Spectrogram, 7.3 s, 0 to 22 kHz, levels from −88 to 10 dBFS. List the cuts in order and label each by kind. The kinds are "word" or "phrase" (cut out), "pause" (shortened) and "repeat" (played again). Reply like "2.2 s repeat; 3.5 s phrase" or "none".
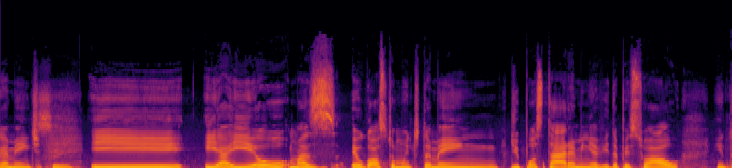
5.0 s pause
